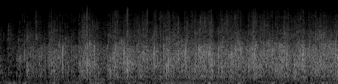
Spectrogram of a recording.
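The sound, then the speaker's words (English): Applause from an audience at a veterans' health care facility event. Many hands clap in a dense, steady roar that thickens slightly early on and then holds evenly to the end, without speech. “I'll clap to that.”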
